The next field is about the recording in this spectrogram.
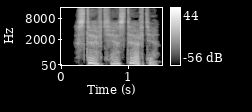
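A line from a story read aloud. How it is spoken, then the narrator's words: Whispering. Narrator (Russian): зашептала Хеся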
